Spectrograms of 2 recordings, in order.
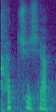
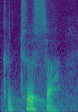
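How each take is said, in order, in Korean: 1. 'ch'와 'sh' 소리로 발음합니다. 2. 't'와 's' 소리로 발음합니다. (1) "우리 한국 사람들이 갖다 카츄샤 카츄샤라고 보통 발음을 많이 하는데" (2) "정식으로 발음은 카츄샤가 아니고 크투사"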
